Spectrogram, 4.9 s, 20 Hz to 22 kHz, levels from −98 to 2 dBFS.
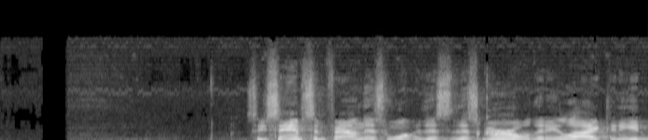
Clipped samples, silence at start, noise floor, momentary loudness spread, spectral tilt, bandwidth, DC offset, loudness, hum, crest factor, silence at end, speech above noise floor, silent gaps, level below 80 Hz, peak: under 0.1%; 1.85 s; -58 dBFS; 8 LU; -3.5 dB/octave; 16 kHz; under 0.1%; -20 LUFS; none; 22 dB; 0 s; 38 dB; none; -52 dBFS; 0 dBFS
